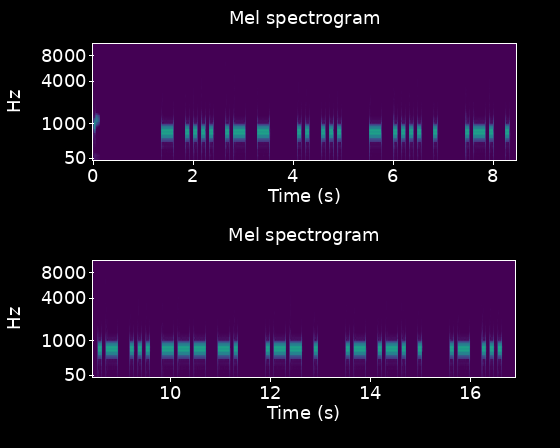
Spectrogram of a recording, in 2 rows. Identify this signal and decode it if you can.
Morse code, heard as a keyed tone, about 15 wpm, 700 Hz. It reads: THAT IS THE REASON WE ARE AS
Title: Sentences from Top 1000 Words - Review Part 4 - 15wpm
